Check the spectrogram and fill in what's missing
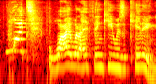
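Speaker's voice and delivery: high, loud "what" of disbelief; incredulous outburst. Acted. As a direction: exclaim it, baffled at yourself. Mocks his own naive thought.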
